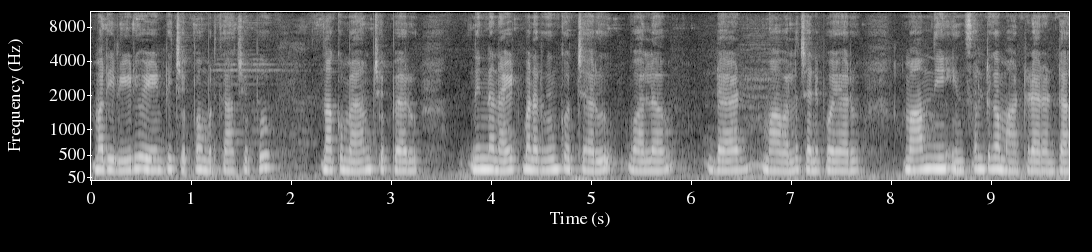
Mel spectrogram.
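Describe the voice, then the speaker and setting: Young husband in an audio story, read by a woman: stubborn, curt, even-toned. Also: medium pitch, brisk, lightly acted. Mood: angry.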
